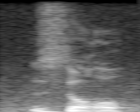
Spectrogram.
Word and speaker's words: Zorro: Oh, exactly, but it's actually pronounced Zorro. Why? I don't know, because that's how my parents say it, I guess.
